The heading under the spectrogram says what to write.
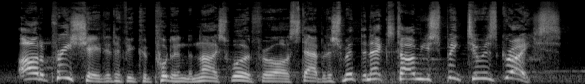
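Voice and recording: A man in a put-on character voice with a high pitch, a bright, sharp tone, big pitch swings and a moderate pace.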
